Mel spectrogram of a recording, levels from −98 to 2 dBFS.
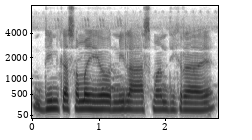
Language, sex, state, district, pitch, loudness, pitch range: Hindi, male, West Bengal, Alipurduar, 155 Hz, -15 LUFS, 150-165 Hz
